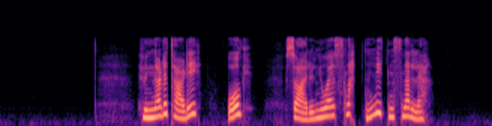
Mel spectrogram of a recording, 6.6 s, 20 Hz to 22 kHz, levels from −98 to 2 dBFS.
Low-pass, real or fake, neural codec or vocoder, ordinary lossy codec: 7.2 kHz; fake; codec, 16 kHz, 4 kbps, FunCodec, trained on Chinese and English, 50 frames a second; none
